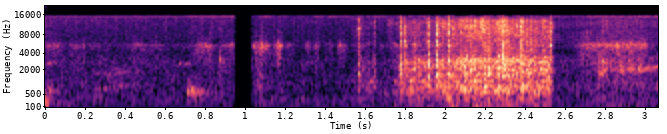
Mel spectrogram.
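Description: Sewing machine stitching the side seam of a silk blouse, a steady mechanical whir running for about a second near the end, after quieter handling noises.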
